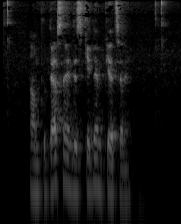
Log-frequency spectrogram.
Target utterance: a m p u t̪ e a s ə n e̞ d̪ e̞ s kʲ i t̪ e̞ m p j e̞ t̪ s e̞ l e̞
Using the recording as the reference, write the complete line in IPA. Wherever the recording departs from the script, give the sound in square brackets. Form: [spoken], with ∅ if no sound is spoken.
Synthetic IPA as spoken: a m p u t̪ e a s ə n e̞ d̪ e̞ s kʲ i [d̪] e̞ m p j e̞ t̪ s e̞ l e̞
